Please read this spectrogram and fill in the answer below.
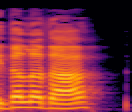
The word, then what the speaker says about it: Eid al-Adha: Eid al-Adha, how do you pronounce it? – Eid al-Adha.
